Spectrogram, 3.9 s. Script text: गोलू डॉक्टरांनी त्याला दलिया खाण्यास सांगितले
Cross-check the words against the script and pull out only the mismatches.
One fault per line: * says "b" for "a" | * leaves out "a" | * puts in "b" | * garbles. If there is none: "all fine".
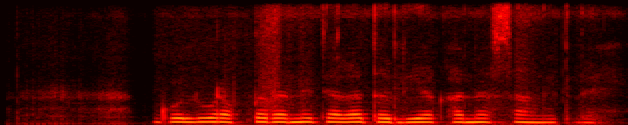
all fine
